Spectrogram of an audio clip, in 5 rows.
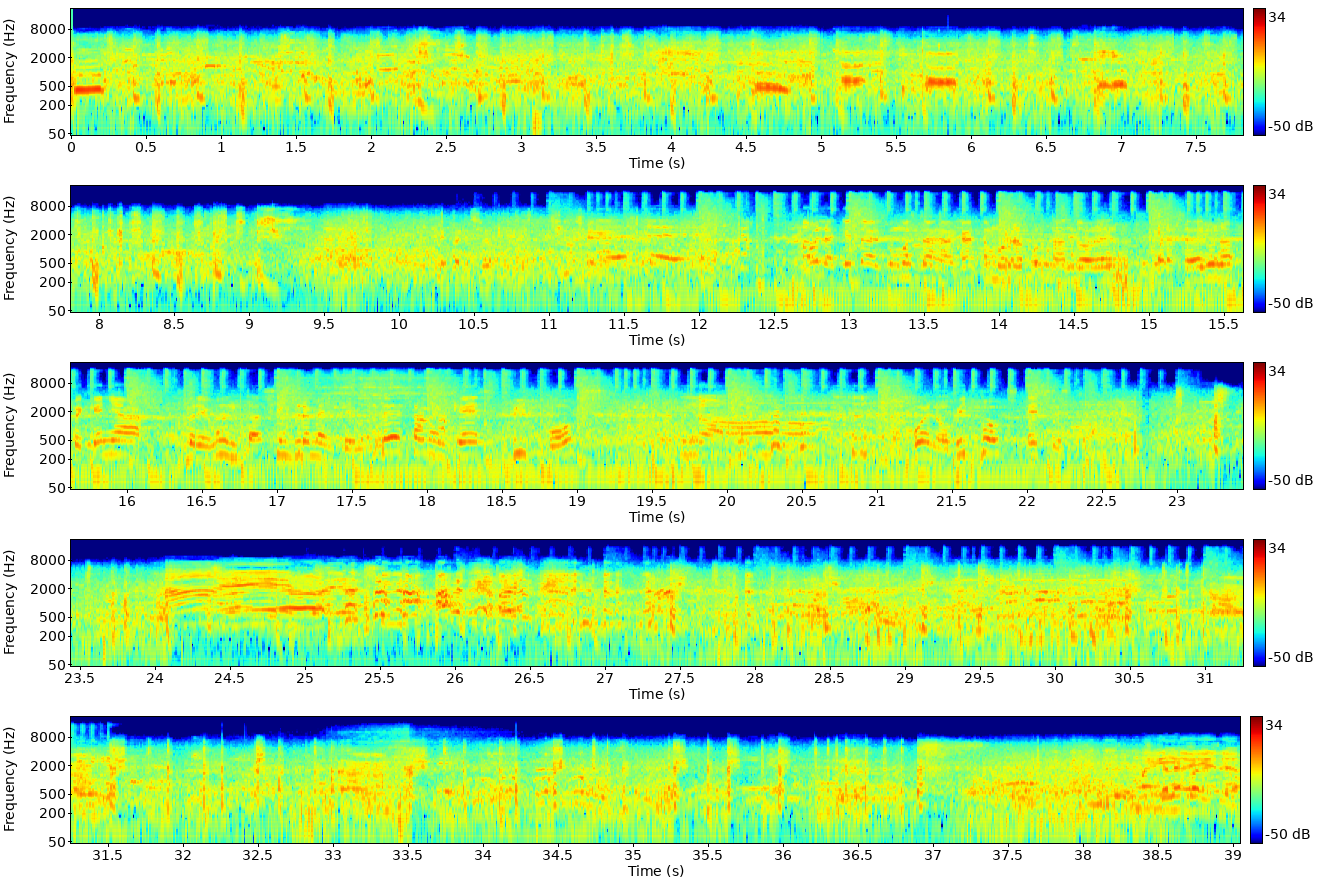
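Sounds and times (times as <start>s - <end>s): man beatboxing: 0.0s - 9.4s, 10.6s - 23.7s, 25.3s - 37.4s.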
